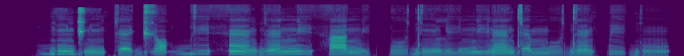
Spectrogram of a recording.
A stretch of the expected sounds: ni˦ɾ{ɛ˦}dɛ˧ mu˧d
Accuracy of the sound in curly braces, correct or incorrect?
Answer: incorrect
